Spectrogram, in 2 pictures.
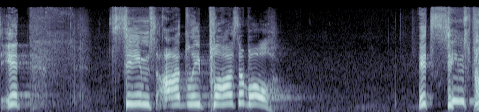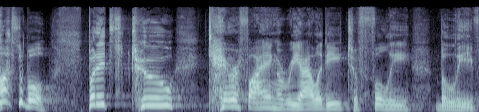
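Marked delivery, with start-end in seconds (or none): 0.1-8.2 put-on choked-up near-tears voice, high, very slow. Retelling a man's reply on a Zoom call: imitating someone choking up. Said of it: "he's like choking up".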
